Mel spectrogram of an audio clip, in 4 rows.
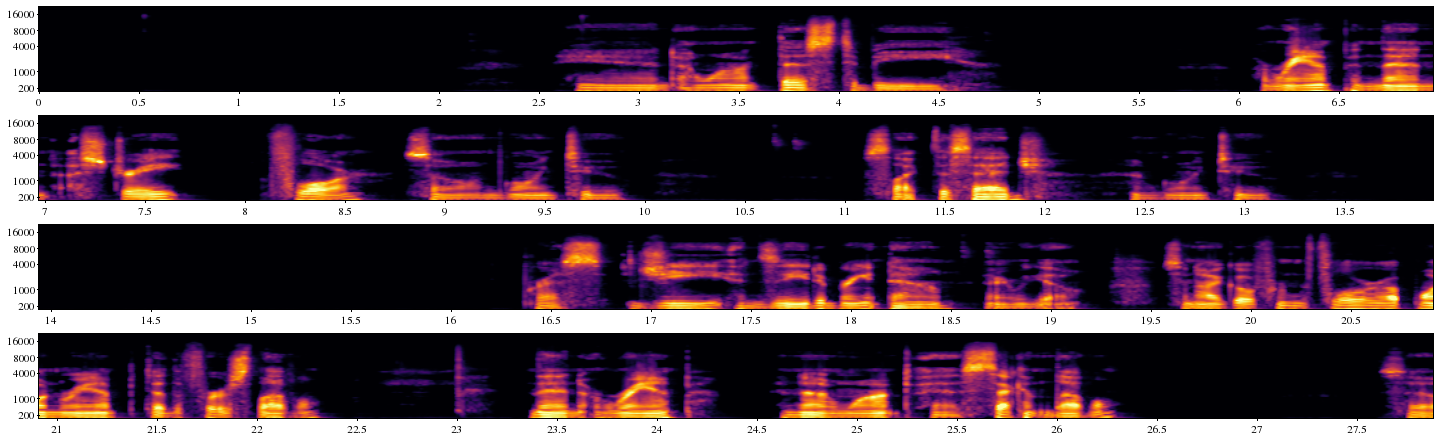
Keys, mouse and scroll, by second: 0.5-2.3 middle drag, 2.5 scroll up 1, 2.7-4.8 middle drag, 4.8 scroll down 1, 10.6 click, 11.5 right click, 16.9 g, 17.4 z, 18.5 click, 25.6-27.8 middle drag.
